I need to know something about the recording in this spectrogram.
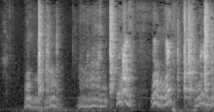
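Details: Border Collie growling and snarling as it fights a broom, low rumbling growls breaking into sharp barks in three bursts, with scraping between.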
